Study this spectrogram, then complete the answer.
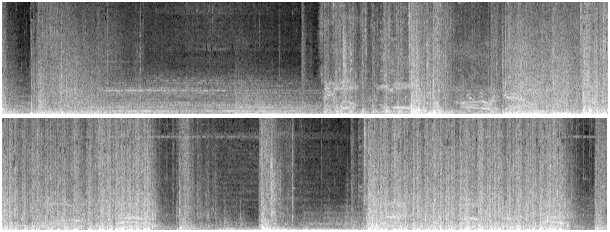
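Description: Sustained gunfire from a weak gun in Borderlands, played on Insanity difficulty, with dense bursts of shots and booms running almost continuously, briefly dropping out a few times, mixed with game sound and voices.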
